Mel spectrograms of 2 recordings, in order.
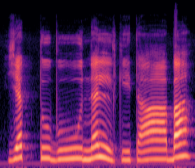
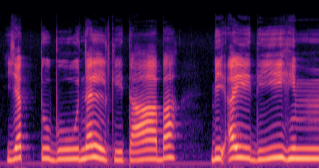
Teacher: یہ کاف باریک والا ہے، اس پہ جھٹکا بھی نہیں کھانا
